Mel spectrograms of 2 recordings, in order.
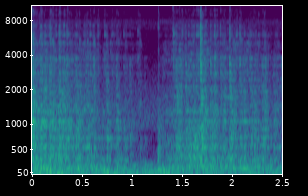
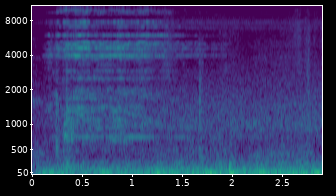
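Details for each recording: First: John Deere L120 mower deck spindle spun by hand with belt off gives rough gritty grinding from worn spindle bearings, unlike the smooth silent newly replaced spindle; deck had grown louder when blades engaged. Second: John Deere L120 mower deck spindle with new bearings just fitted and pulley nut torqued, spun by hand with the belt off: a soft, even whirr fading out smoothly, no grinding or clicking.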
